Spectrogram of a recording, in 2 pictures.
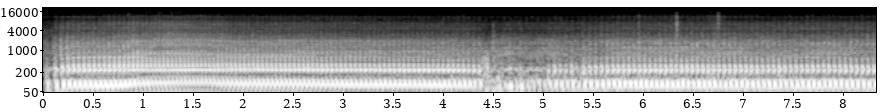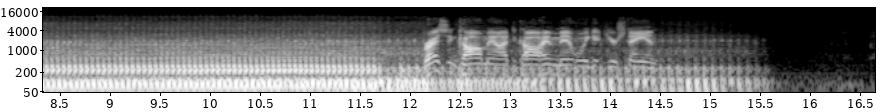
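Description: An all-terrain vehicle engine idles and rumbles close by.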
